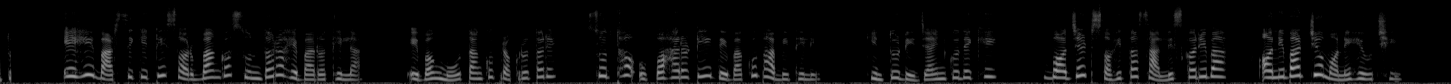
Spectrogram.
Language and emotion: Odia, sad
